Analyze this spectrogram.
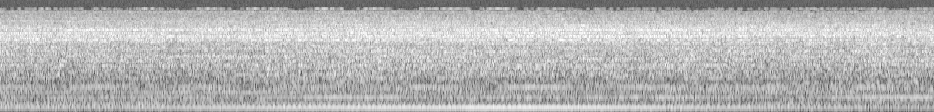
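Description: Near silence: a faint, steady hum over light hiss, with no sound of the fight itself.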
